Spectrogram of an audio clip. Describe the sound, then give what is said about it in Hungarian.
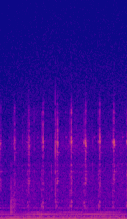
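A small wristwatch, just unbuckled from the wrist, ticks steadily: about eight or nine crisp, evenly spaced clicks over a faint low hum, with no voices. “Tehát lecsatolom az órám.”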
